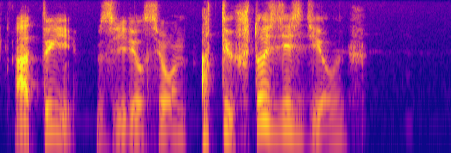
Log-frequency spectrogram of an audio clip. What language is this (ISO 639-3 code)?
rus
